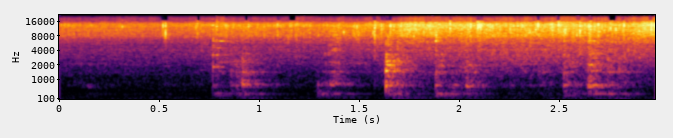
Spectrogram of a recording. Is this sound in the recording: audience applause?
no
